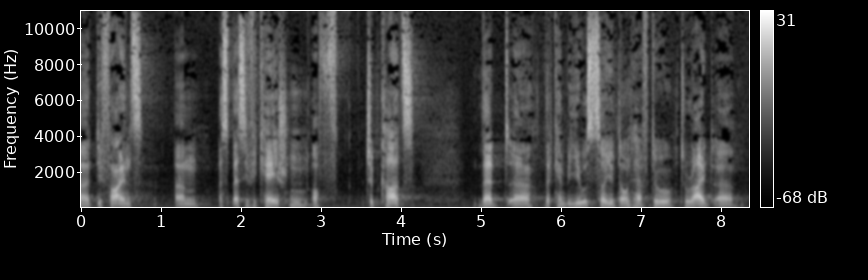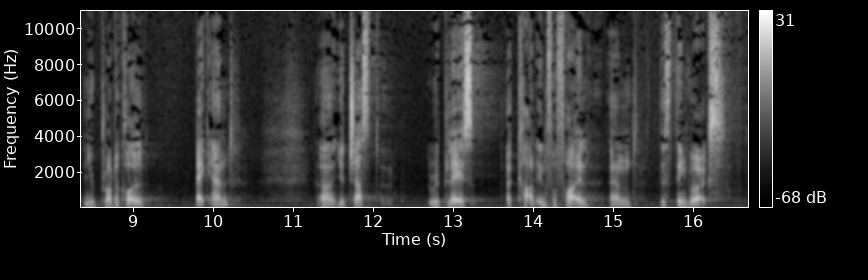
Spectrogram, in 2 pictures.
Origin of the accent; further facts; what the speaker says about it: Germany; English is a second language; Yeah, we're from Germany, so we have using the current German cards.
